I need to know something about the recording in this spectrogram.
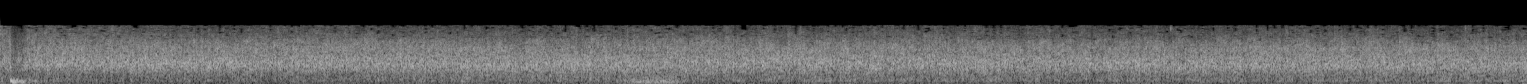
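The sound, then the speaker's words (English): Sustained, loud applause from a large audience welcoming the Reverend Jesse Jackson after his introduction, a dense wash of clapping that holds steady for the whole stretch with no speech over it. “I assure you that your applause has the impact of intimidation as opposed to insurance.”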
